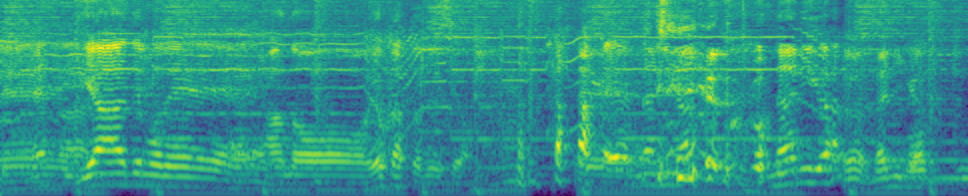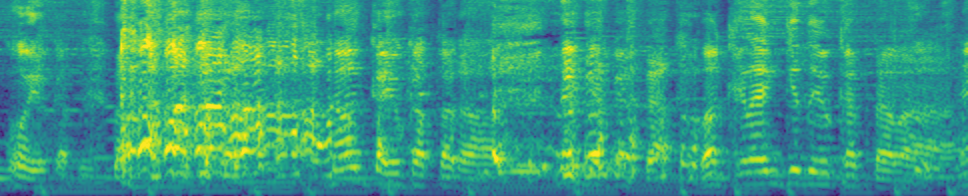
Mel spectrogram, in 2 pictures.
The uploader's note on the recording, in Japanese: 公開収録スタイル開始。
